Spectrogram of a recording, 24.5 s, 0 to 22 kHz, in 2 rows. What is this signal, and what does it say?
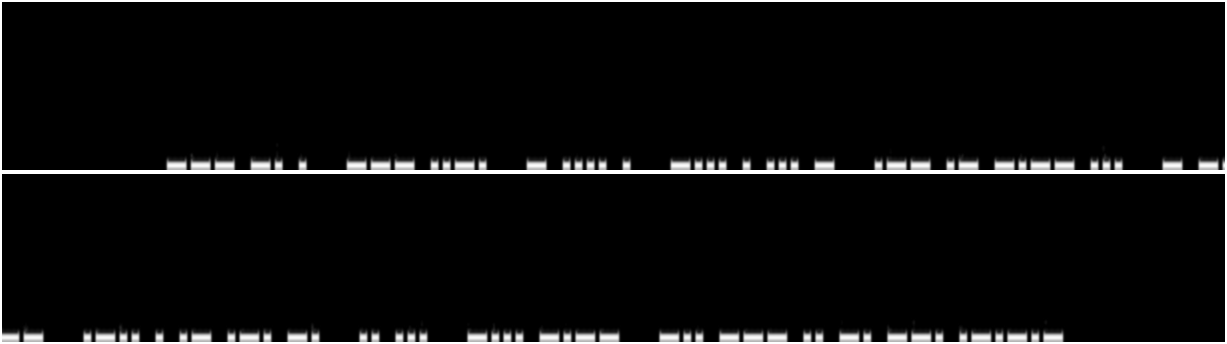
Morse code, heard as a keyed tone, about 20 wpm, 700 Hz. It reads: ONE OF THE BEST WAYS TO LEARN IS BY DOING.
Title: Sentences with 6-Word Phrases - Spoken Beginning - 20wpm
